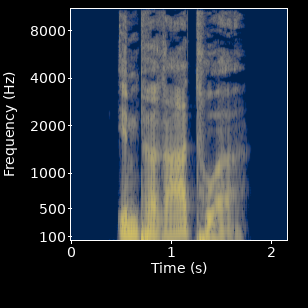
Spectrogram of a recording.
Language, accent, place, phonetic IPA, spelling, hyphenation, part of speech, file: German, Germany, Berlin, [ɪmpeˈʁatoːɐ̯], Imperator, Im‧pe‧ra‧tor, noun, De-Imperator.ogg
- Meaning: imperator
